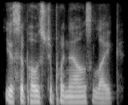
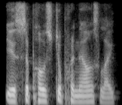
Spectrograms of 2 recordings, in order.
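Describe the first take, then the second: Both takes have the same delivery.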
